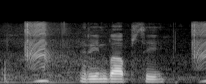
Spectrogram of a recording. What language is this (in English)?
Magahi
